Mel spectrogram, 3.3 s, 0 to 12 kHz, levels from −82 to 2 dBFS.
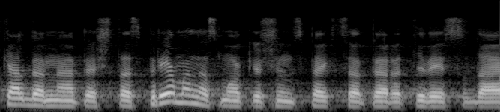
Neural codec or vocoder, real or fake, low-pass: none; real; 7.2 kHz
